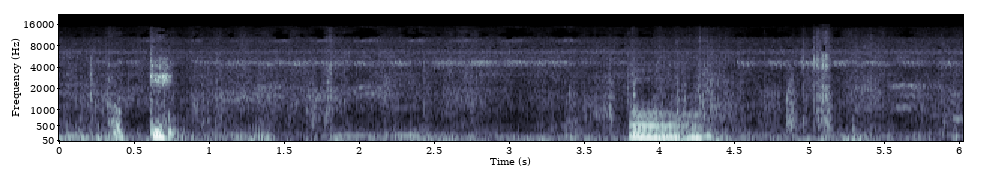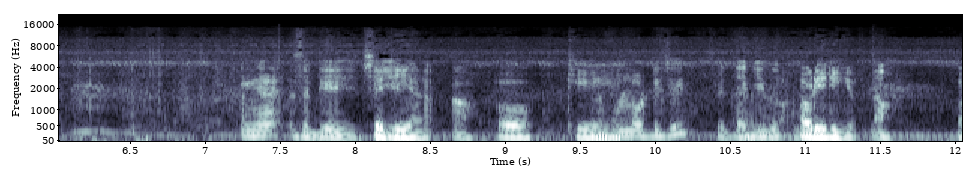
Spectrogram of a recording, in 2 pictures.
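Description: A man's voice speaking in short bursts, mostly in the second half, over a steady high chirring of crickets; a few light knocks sound in between.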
